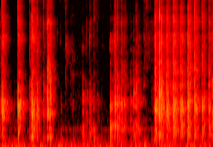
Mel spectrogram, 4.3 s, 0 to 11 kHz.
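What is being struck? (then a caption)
Plastic game case. Fingertips and nails tap a hand-sized, hollow blue plastic PS5 game case on its cover and along the spine edge. Around twenty quick, unevenly spaced taps come in bursts, each a sharp, dry, bright click with a hollow plastic knock and almost no ring, with a brief quieter stretch before the taps pick up again.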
